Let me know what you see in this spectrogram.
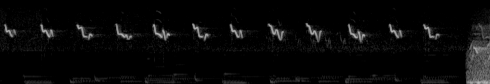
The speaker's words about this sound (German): Das ist schon wieder der Grünspecht, der sich auch ab und zu hören lässt.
